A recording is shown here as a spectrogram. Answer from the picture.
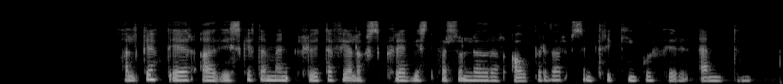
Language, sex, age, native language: Icelandic, female, 40-49, Icelandic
